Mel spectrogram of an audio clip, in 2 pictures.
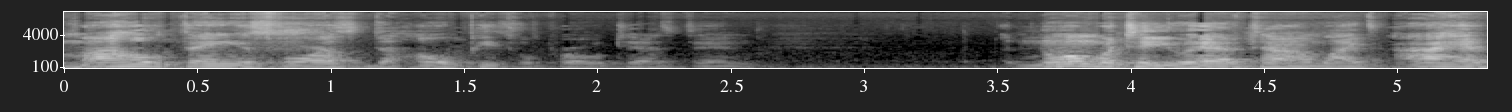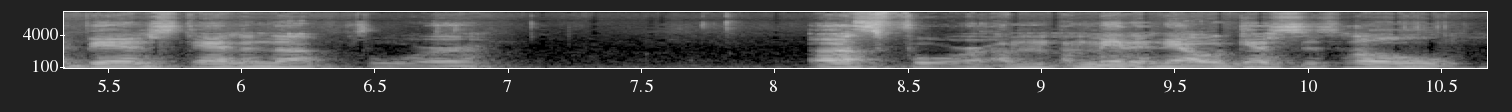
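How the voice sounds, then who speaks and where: A man in a podcast discussion, talking emphatically and outspokenly. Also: on the low side. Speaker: podcast participant. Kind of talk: casual discussion. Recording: distant mic with faint background noise.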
